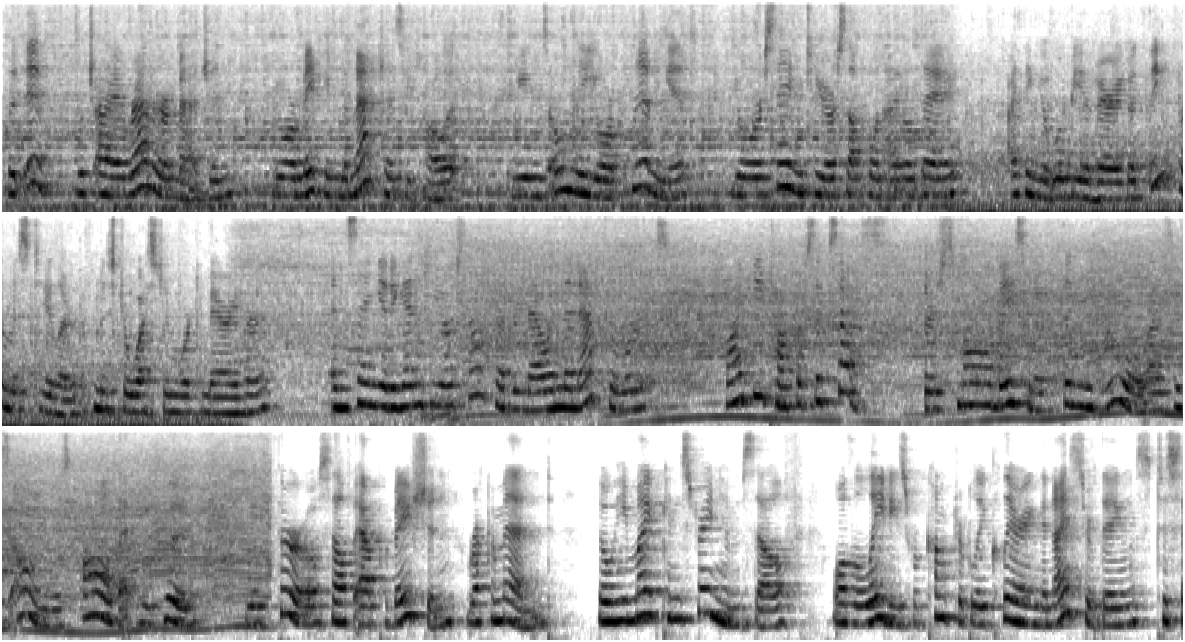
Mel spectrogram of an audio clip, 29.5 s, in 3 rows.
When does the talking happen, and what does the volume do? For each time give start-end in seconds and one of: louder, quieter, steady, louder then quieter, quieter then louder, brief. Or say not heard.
0.1-29.4 steady.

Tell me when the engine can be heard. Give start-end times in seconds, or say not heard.
0.0-21.9.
